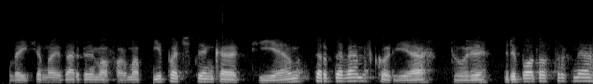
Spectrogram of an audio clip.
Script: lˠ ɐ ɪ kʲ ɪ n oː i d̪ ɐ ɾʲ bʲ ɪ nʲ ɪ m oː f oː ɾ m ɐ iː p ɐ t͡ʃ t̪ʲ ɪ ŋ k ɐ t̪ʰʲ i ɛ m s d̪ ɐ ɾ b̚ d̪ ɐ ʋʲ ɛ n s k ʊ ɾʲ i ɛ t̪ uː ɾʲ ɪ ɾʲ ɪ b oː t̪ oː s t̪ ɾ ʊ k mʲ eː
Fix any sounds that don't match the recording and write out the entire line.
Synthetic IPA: lˠ ɐ ɪ kʲ ɪ n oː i d̪ ɐ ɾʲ bʲ ɪ nʲ ɪ m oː f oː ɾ m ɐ iː p ɐ t͡ʃ t̪ʲ ɪ ŋ k ɐ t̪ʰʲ i ɛ m s d̪ ɐ ɾ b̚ d̪ ɐ ʋʲ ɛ m s k ʊ ɾʲ i ɛ t̪ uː ɾʲ ɪ ɾʲ ɪ b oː t̪ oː s t̪ ɾ ʊ k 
